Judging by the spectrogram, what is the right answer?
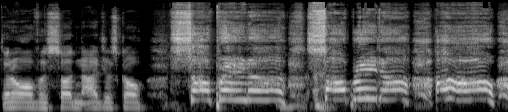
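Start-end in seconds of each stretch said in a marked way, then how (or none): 1.7-5.0 put-on scream, higher and louder. Retelling watching a teammate's shots from a sister's view: imitating own screaming. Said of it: "I pretty much screamed her name".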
